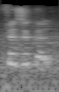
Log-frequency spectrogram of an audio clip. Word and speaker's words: physical: Next is physical. Physical. Right. Silent. No, P is not silent. Physical. PH will be pronounced as F.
